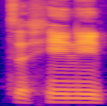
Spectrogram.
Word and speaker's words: tahini: So, this is a tahini chocolate chunk cookie or I will pronounce it like we say tahin, but people usually call it tahini because that's how it's spelled in in in English.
